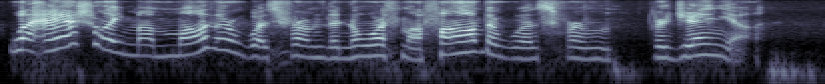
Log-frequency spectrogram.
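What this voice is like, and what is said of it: American Southern accent. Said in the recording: “you sound like you have a southern accent ... Definitely southern.”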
